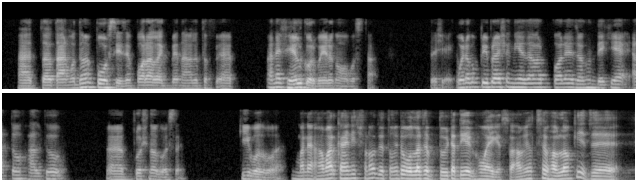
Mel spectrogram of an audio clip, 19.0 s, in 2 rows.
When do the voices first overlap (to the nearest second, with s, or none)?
none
